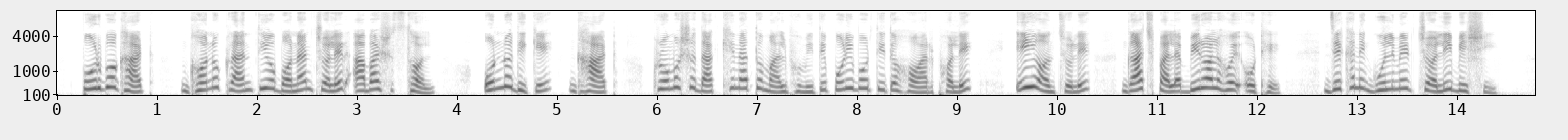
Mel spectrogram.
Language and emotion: Bengali, neutral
